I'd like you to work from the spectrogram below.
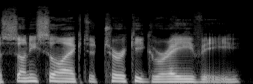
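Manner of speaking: normal talking voice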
